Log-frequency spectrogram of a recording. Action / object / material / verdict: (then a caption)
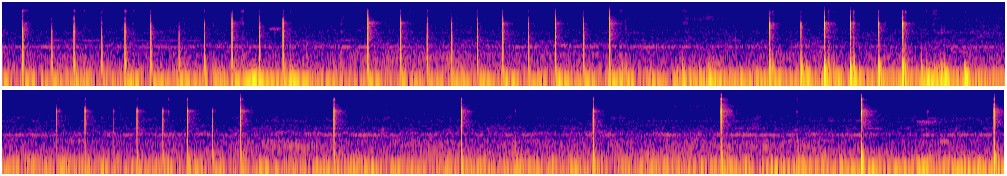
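tap / small wooden mallet and thin wooden stick / wood / none. A toy-sized, light wooden mallet with a solid head taps a thin wooden stick held by the fingertips of the other hand, making a long series of light, sharp, bright clicks that stop dead with no ring. The taps come quickly and evenly for the first few seconds, cluster again around the middle, then space out into slower, occasional taps over a quiet low rumble and a faint steady hum.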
